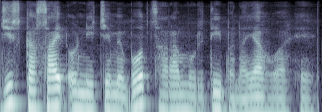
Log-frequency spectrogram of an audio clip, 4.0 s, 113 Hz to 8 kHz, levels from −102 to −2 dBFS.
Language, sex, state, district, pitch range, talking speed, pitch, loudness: Hindi, male, Arunachal Pradesh, Lower Dibang Valley, 100-125 Hz, 165 wpm, 110 Hz, -20 LUFS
